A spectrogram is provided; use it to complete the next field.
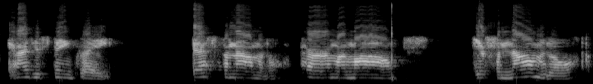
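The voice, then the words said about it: Emotional voice. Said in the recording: “I'm getting emotional. ... I can hear it.”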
